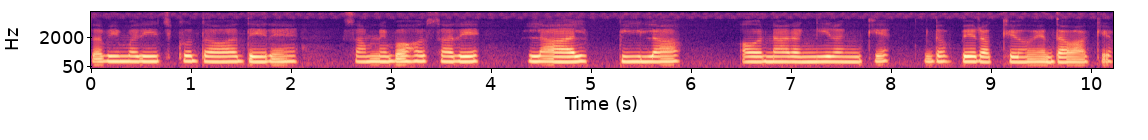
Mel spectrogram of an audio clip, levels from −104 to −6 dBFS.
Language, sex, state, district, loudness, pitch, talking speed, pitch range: Hindi, female, Bihar, Vaishali, -15 LUFS, 245 Hz, 130 wpm, 240-255 Hz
